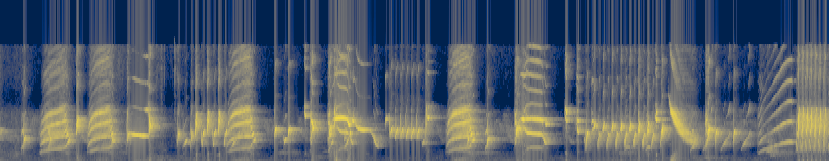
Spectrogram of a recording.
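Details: A male European goldfinch, ready to breed, sings excitedly to call and attract a female for mating and nest building. The song is a dense, fast run of bright twittering and chirping phrases with short buzzy bursts and brief pauses.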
